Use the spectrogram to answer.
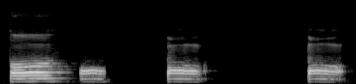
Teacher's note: di to jangan ada udara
